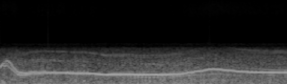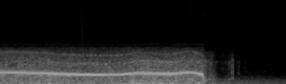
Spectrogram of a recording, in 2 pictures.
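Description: Drone propellers whine steadily, wavering slightly in pitch.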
